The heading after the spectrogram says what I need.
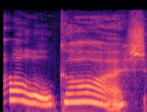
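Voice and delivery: ordinary talk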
